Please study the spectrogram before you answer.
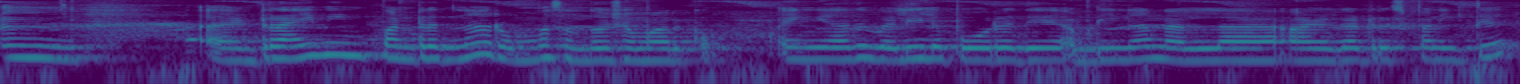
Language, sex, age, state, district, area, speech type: Tamil, female, 18-30, Tamil Nadu, Cuddalore, rural, spontaneous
